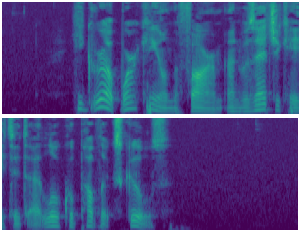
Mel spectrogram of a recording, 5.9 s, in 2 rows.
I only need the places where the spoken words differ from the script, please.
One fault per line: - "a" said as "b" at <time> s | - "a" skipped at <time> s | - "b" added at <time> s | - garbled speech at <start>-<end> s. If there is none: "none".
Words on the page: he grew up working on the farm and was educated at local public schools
none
